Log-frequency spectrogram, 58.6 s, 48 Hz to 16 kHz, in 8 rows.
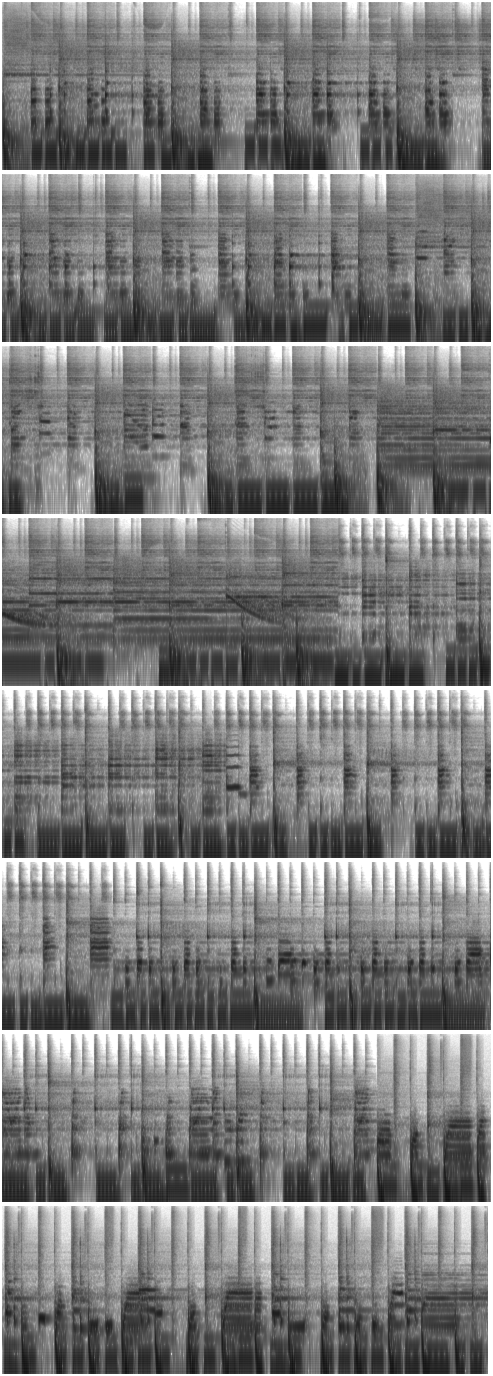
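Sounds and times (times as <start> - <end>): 
reggae keyboard: 0.0 - 58.6.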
